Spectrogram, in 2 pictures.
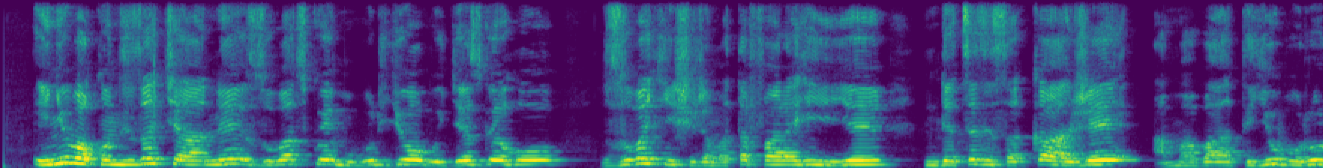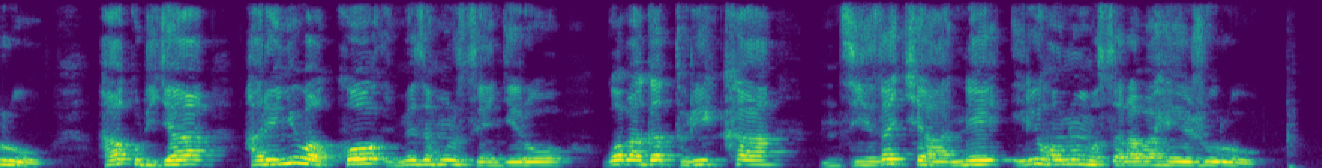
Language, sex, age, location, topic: Kinyarwanda, female, 25-35, Huye, education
